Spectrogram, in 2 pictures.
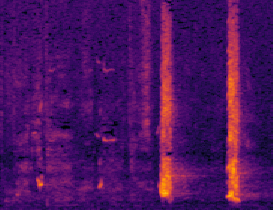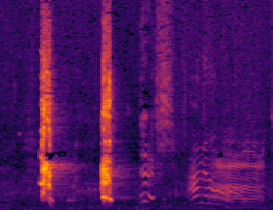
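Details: Female American Staffordshire Terrier puppy, six months old, barking in protection training. Four strong, spaced barks land about a second apart, then a soft whining tail. Faint human voices sit in the background.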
